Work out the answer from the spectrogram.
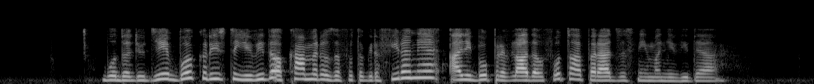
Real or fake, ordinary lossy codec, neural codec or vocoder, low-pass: fake; none; codec, 16 kHz, 1.1 kbps, Voila-Tokenizer; 5.4 kHz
